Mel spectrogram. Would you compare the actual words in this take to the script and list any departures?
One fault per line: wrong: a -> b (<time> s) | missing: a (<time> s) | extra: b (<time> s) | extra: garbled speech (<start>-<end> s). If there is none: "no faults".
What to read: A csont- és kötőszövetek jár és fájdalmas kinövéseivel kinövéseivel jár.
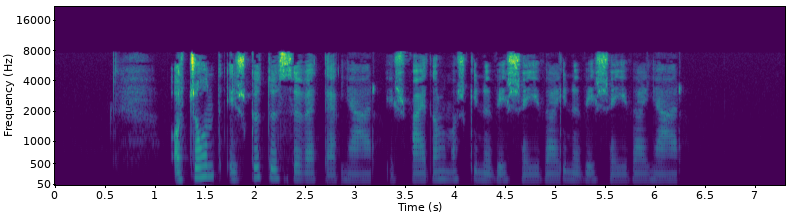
no faults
